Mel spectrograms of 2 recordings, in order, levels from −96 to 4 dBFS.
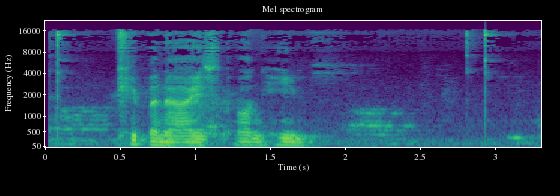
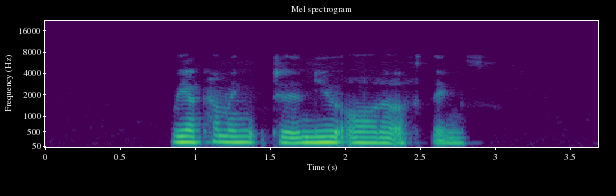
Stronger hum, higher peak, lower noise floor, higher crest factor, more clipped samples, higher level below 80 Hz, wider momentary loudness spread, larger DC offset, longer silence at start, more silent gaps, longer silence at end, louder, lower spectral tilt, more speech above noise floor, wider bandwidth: neither; first, 0 dBFS vs -12 dBFS; second, -43 dBFS vs -86 dBFS; about the same, 20 dB vs 16 dB; neither; first, -50 dBFS vs -66 dBFS; first, 20 LU vs 14 LU; neither; second, 0.05 s vs 0.85 s; neither; second, 0.05 s vs 0.9 s; first, -19 LUFS vs -26 LUFS; second, -4.5 dB/octave vs -10 dB/octave; second, 25 dB vs 62 dB; first, 17 kHz vs 4.6 kHz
